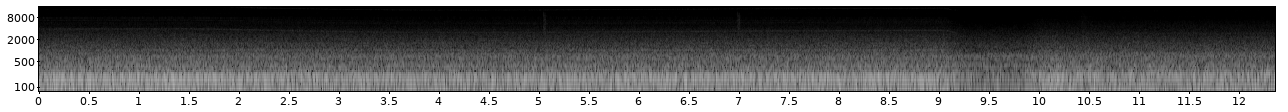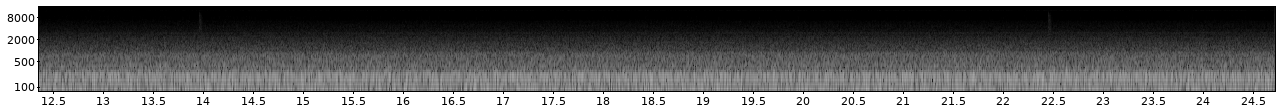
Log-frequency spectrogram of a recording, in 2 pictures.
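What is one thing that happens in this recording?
Tyres roll on a highway.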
